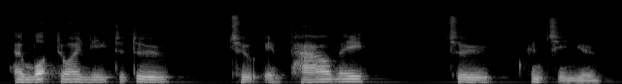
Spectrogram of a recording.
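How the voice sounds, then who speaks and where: Very slowly and with long, frequent pauses, a man at medium pitch speaks in a flat monotone with a dark, mellow tone. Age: 80s+. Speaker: reiki master and teacher. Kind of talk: interview answer.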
